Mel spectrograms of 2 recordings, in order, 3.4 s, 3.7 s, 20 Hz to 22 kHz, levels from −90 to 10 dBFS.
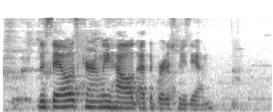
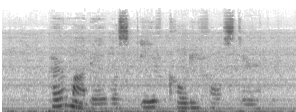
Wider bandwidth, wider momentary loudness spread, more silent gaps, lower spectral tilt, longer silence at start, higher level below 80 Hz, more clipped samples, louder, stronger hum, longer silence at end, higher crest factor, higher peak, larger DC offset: second, 11.5 kHz vs 16 kHz; second, 13 LU vs 17 LU; neither; about the same, -3.5 dB/octave vs -4 dB/octave; about the same, 0.05 s vs 0.05 s; second, -60 dBFS vs -36 dBFS; neither; first, -18 LUFS vs -25 LUFS; neither; first, 0.45 s vs 0 s; about the same, 20 dB vs 18 dB; first, 0 dBFS vs -8 dBFS; neither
